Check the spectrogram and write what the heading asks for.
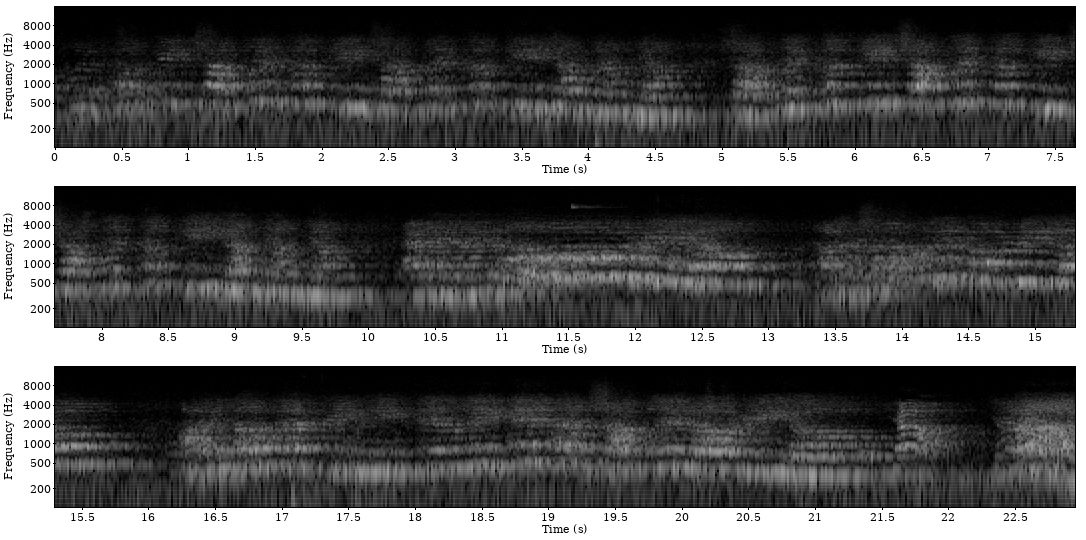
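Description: Large children's choir singing vocal warm-up exercises (vocalization) together, a short rising-and-falling pattern repeated in several phrases with brief breaks between them.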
